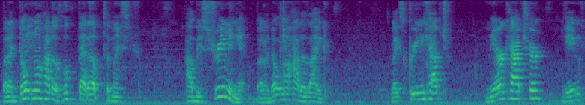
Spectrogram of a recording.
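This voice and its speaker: A man's voice: a little high, unhurried, pauses often. A man chatting casually as a gaming YouTuber, rambling and repeating his phrases, sometimes reading game text aloud. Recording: roomy, distant mic, steady background noise.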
